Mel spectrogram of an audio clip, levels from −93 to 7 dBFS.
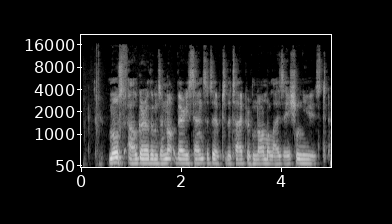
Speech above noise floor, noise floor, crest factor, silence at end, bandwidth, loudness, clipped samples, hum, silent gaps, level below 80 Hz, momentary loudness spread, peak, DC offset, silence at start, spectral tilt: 25 dB; -44 dBFS; 16 dB; 0 s; 16 kHz; -19 LUFS; under 0.1%; none; none; -60 dBFS; 9 LU; -2 dBFS; under 0.1%; 0.3 s; -5 dB/octave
